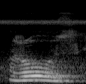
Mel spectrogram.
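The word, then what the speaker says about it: rise: ಬಲಗಡೆ ಎರಡು ಕಡೆ ಇದ್ರೆ ಆಗ ಅದನ್ನ ಜ ಅಂತ ಉಚ್ಚಾರ ಮಾಡ್ತೀವಿ ಈಗ ನೋಡಿ ಇದರಲ್ಲಿ ರೋಸ್ ರೋಸ್ ಅನ್ನೋ ಪದದಲ್ಲಿ ಎಸ್ ನ ಎರಡು ಕಡೆ ವೊವೆಲ್ಸ್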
